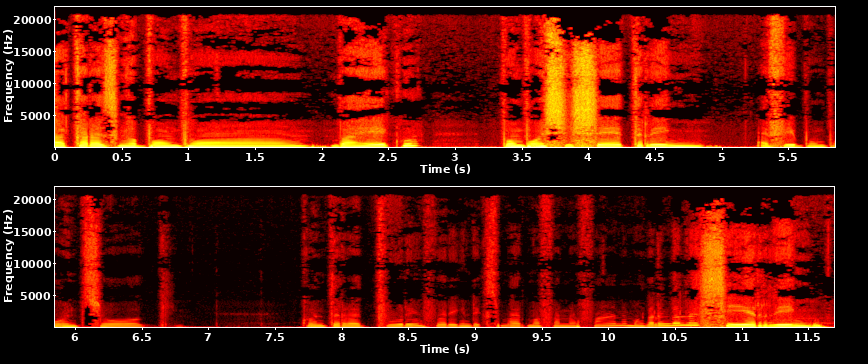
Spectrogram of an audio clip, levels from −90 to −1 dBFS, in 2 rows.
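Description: From the start, the speech has that swirly, hollow quality of generation loss: consonant attacks blur and the spectrum sounds chewed, worse than a single pass at this quality would leave it. It's likely been through an MP3 encode and decode around ten times, which fits a 96 kbit/s chain. Each pass quantises on a shifted frame grid, so the artefacts pile up. There's nothing above 20.8 kHz.

Then from 5.28 to 6.28 s you get zipper noise. The level drops by roughly 20 dB over that second, but it moves in 1 dB steps, around thirty a second, with no smoothing between them. Every jump puts a tiny click into the waveform, so a fine ticking, zipping texture rides on the speech for as long as the fade lasts.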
